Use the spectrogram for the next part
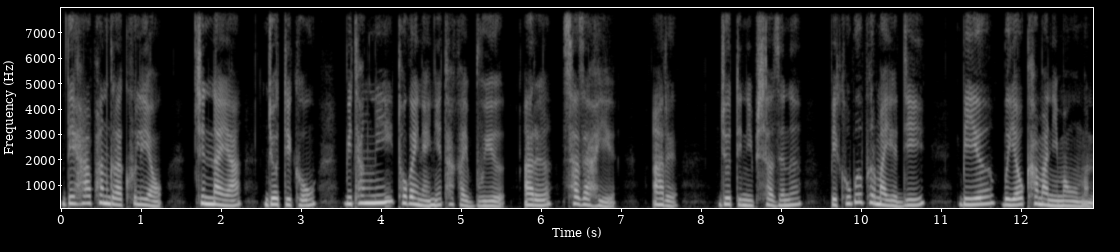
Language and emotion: Bodo, neutral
